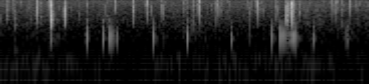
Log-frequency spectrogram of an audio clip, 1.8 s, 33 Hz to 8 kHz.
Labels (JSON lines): {"label": "biophony, knock croak", "recorder": "SoundTrap 300"}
